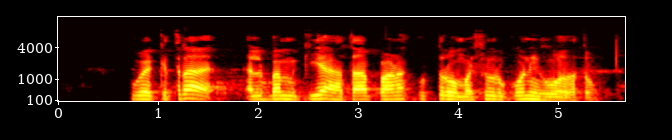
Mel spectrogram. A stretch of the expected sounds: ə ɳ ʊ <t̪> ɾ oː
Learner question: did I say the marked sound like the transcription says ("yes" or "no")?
yes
